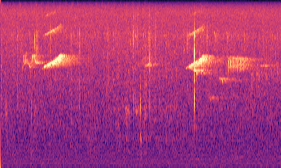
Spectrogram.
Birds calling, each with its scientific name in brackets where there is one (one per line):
Iiwi (Drepanis coccinea)
Apapane (Himatione sanguinea)
Hawaii Akepa (Loxops coccineus)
